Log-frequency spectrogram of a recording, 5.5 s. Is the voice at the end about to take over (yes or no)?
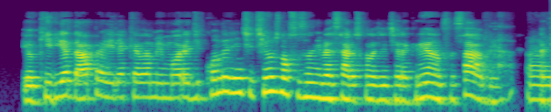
no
